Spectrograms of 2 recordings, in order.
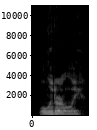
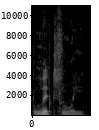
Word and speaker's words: literally: Literally. I mean, that's how you say it. But I like it was harder. I struggled. There's this one kid that Jazz watches on YouTube, and he says like litly, Litly?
